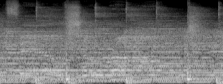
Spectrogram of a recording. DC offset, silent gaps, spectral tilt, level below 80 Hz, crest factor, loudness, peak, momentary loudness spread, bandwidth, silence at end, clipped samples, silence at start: under 0.1%; none; -4 dB/octave; -34 dBFS; 12 dB; -13 LUFS; 0 dBFS; 2 LU; over 20 kHz; 0 s; under 0.1%; 0 s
